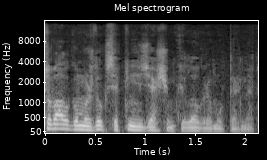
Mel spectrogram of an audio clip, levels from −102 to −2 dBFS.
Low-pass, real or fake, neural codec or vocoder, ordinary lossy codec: 14.4 kHz; real; none; AAC, 48 kbps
